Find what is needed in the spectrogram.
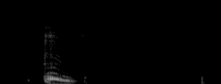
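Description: A woman's short wordless vocal sound, like a throat-clear or 'hmm', falling in pitch and lasting about half a second, just before the middle of the pause.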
